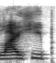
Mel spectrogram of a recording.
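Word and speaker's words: LIHEAP: It's spelled like lie heap.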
